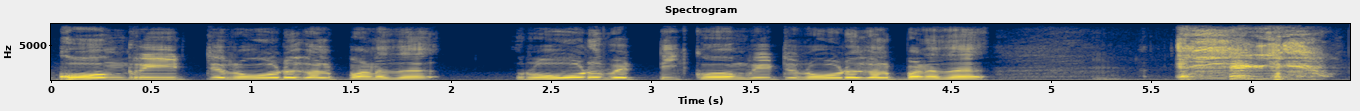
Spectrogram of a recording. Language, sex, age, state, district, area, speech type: Malayalam, male, 45-60, Kerala, Kollam, rural, spontaneous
